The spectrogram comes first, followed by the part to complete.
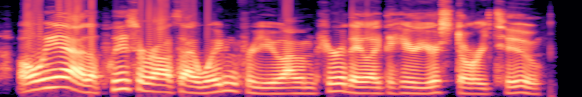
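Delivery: ordinary talk, nothing marked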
